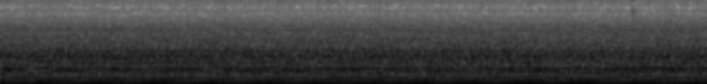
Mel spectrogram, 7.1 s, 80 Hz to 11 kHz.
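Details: Free Yard Machines 21-inch self-propelled mower, not run in over a year, primed and started on gas: steady single-cylinder putter at constant speed, no misses or knocks; runs reasonably well.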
